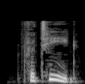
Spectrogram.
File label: "Fatigue", English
